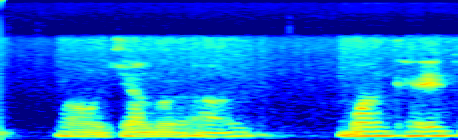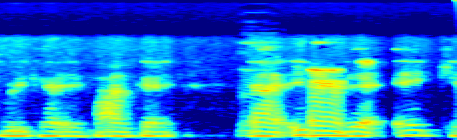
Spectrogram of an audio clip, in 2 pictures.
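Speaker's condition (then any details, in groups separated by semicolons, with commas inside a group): Cerebral palsy; speech affected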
